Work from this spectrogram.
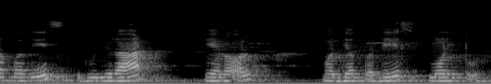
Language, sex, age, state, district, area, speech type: Odia, female, 45-60, Odisha, Balangir, urban, spontaneous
